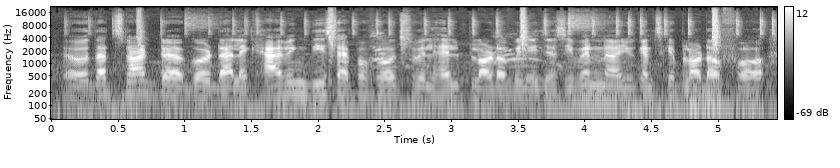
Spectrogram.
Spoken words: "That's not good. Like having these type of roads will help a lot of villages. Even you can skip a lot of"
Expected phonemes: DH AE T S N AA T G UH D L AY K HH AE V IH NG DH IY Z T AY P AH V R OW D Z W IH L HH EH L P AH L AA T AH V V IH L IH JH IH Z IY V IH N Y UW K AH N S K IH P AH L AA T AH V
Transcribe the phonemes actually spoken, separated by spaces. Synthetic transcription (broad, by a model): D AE T S N AA T G UH D L AY K HH AE V IH NG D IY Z T AY P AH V R OW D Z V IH L HH EH L P L AA T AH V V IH L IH JH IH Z IY V IH N Y UW K AH N S K IH P L AA T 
